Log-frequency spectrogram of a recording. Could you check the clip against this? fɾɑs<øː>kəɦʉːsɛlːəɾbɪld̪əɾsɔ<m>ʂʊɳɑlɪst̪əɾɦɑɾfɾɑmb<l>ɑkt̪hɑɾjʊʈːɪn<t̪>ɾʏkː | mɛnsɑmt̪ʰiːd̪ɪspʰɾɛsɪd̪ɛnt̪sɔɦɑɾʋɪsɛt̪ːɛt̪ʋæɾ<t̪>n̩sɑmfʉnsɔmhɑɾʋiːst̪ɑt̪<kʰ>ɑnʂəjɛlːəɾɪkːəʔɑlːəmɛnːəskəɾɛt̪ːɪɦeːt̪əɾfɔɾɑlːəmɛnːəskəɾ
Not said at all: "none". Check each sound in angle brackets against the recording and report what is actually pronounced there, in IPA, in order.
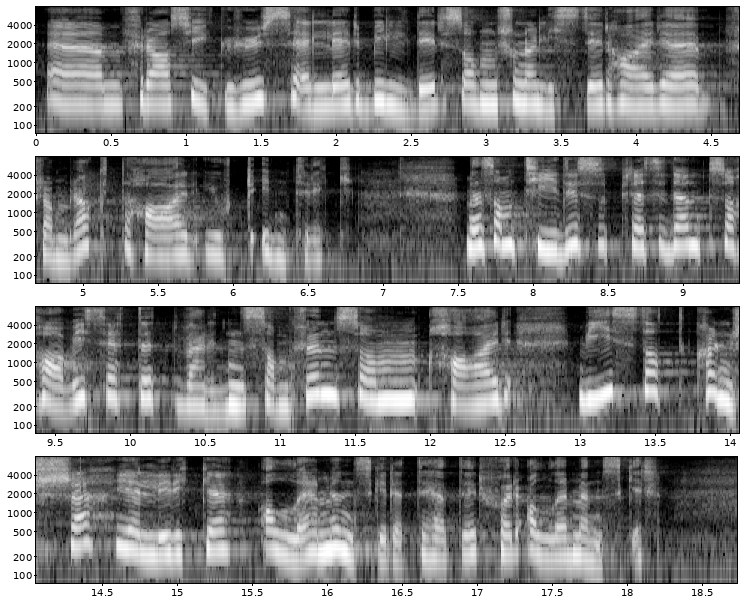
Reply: yː, m, ɾ, t̪ʰ, d̪, kʰ

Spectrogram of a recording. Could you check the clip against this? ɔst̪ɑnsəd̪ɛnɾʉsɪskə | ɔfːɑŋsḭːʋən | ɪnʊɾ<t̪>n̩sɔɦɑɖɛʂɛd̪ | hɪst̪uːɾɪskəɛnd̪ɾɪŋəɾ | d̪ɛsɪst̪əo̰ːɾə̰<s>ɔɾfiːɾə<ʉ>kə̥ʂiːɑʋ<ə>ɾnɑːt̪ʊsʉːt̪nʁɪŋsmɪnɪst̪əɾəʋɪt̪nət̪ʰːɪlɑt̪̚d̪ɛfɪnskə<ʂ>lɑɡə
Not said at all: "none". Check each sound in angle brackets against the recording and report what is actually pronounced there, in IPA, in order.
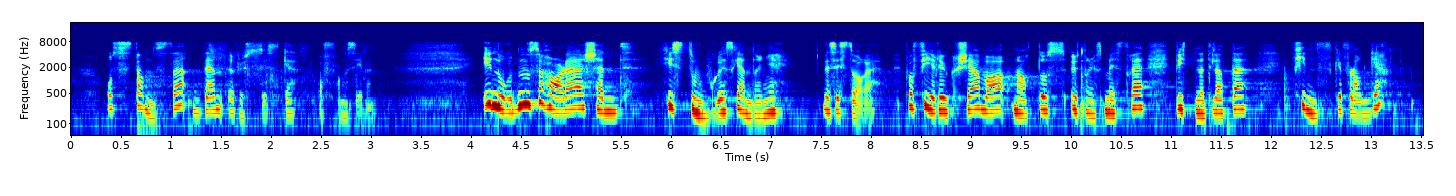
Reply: d̪, f, ʉː, ɑ, f

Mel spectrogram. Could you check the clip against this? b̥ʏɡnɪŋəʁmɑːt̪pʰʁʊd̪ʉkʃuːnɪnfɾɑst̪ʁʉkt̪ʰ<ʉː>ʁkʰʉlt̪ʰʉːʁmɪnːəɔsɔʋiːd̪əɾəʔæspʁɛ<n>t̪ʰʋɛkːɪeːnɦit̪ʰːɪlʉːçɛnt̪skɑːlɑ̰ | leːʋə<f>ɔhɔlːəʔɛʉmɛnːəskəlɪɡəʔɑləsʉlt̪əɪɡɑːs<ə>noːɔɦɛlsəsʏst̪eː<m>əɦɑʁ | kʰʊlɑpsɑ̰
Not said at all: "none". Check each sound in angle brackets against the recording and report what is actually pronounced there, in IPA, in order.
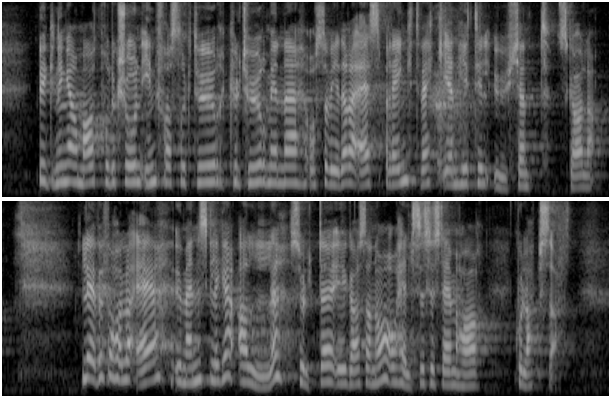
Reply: ʉː, ŋ, f, ɑ, m

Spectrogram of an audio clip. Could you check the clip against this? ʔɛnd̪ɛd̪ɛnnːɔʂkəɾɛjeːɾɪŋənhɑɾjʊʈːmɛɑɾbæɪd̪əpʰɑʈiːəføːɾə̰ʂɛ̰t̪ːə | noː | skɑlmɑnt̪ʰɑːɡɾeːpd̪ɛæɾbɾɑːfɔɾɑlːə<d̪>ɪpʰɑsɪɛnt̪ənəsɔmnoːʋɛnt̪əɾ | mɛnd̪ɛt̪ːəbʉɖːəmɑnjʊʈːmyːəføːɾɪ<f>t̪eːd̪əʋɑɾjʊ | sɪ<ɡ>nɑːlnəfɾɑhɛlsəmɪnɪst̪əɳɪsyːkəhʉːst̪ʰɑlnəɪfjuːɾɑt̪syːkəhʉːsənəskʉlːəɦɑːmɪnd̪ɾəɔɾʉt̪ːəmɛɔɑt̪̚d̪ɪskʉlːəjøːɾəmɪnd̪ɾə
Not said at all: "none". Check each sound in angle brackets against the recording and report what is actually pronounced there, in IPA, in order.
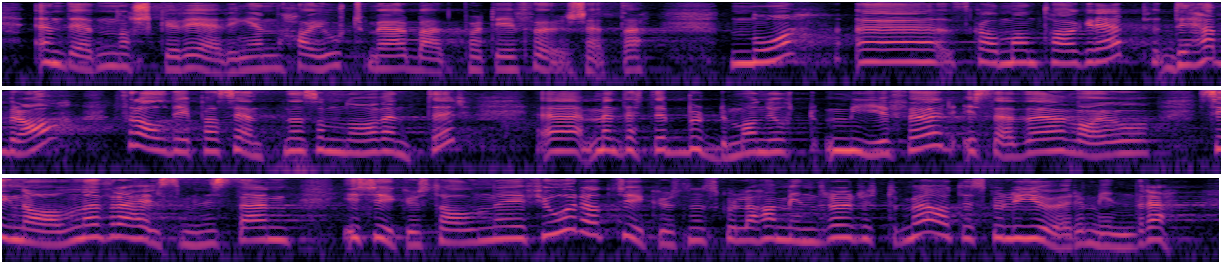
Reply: d̪, s, ŋ

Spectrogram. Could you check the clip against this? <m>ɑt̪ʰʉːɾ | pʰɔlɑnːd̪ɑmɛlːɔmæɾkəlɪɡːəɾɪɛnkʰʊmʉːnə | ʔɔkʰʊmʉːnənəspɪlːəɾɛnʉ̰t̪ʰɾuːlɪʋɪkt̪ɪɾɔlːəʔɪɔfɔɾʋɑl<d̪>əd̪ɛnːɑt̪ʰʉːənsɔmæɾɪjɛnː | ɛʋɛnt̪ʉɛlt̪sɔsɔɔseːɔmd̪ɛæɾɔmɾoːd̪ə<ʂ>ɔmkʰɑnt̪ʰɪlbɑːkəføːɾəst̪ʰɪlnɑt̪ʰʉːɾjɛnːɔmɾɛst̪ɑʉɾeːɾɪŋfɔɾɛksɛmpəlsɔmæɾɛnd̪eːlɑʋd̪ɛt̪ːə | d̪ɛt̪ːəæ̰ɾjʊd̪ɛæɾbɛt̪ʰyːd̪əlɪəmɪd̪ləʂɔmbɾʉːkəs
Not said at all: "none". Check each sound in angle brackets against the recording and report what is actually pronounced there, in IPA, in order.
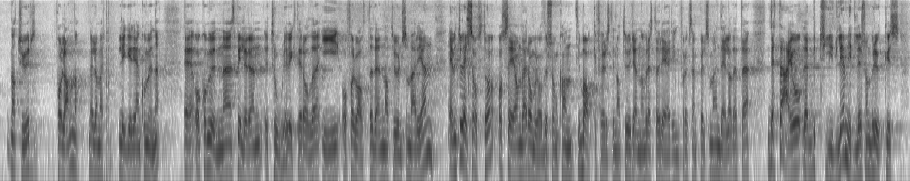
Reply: n, t̪, ʂ

